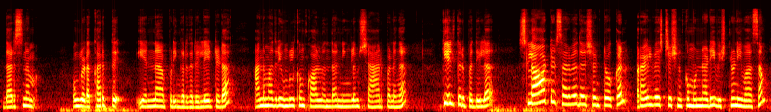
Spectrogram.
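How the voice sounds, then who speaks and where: High-voiced woman giving updates. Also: a little mellow. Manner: informative, mixes English words into speech. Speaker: channel host giving pilgrimage updates. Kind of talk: informal news update narration.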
